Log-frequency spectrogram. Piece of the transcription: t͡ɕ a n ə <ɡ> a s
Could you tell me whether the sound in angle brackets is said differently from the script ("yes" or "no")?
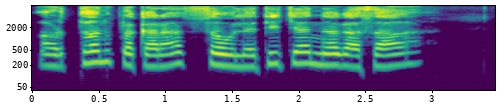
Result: no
